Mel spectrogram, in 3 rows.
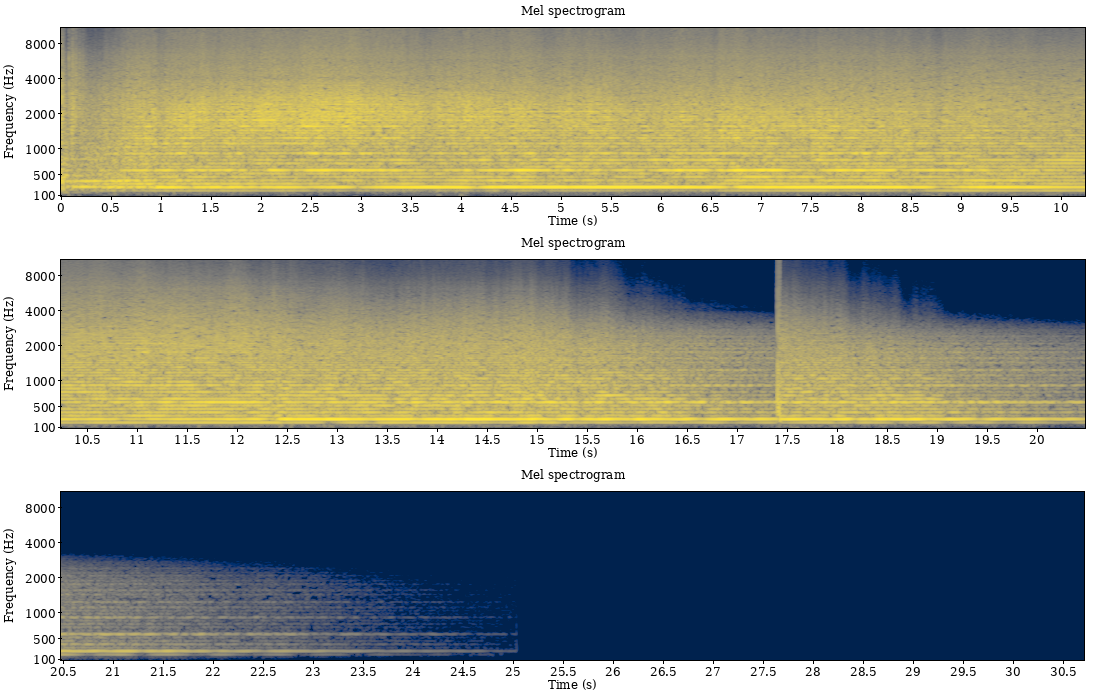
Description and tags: Distorted Elemnts 03
various recordings and soundfiles -> distorted -> ableton corpus -> amp
amp, corpus, distorted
